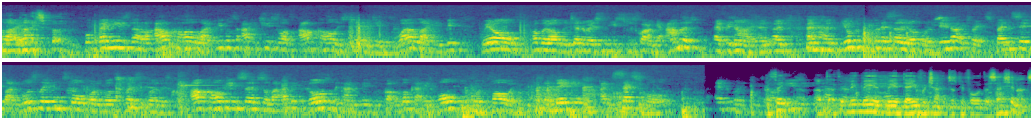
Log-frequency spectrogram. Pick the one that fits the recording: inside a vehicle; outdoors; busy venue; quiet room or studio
busy venue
